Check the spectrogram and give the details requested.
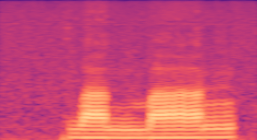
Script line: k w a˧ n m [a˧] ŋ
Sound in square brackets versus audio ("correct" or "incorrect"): incorrect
